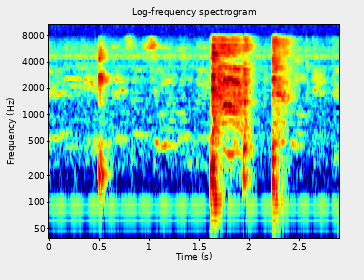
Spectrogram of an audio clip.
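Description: A few short, sharp coughs from a person, quiet and close, one faint at first then two stronger bursts about a half-second apart near the end, over a steady low hum.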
